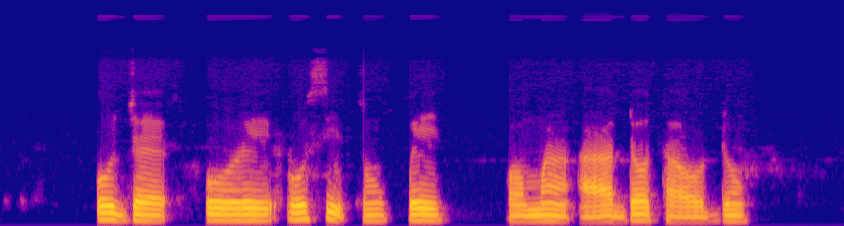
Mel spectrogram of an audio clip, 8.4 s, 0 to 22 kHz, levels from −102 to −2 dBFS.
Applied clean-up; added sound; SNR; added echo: none; none; none; none.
